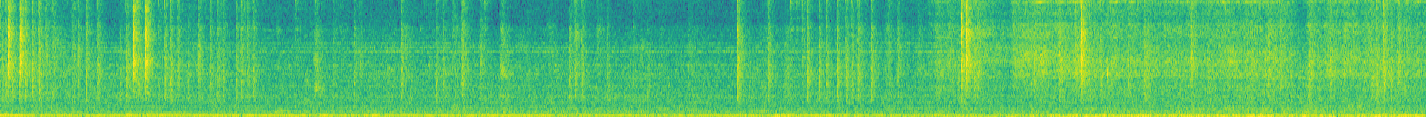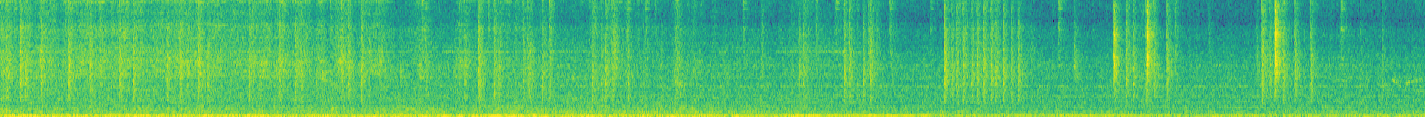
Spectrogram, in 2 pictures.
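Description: Inside a Regio-Shuttle diesel railcar under way: the steady low drone of its diesel engine mixed with the noise of the wheels on the rails, with a few faint clicks. It grows a little louder through the middle stretch and eases slightly near the end.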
